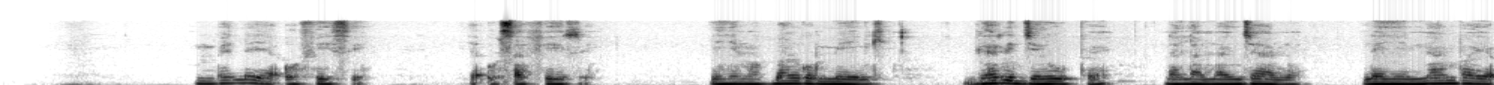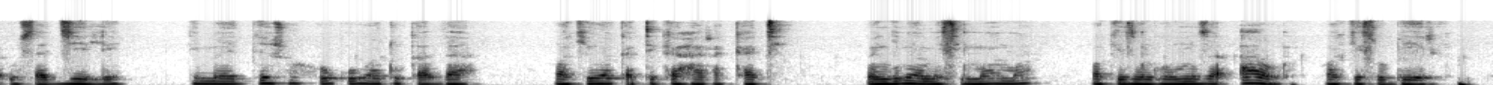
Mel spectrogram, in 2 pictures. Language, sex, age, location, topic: Swahili, male, 18-24, Nairobi, government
